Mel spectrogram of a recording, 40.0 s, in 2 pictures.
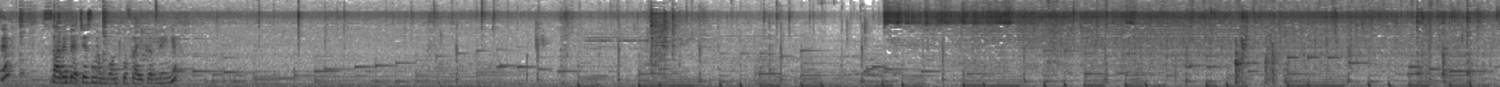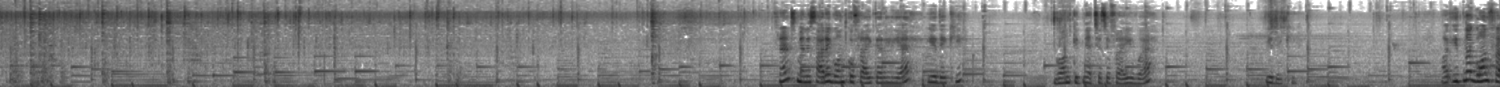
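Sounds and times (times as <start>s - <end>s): gum sizzling in hot fat: 0.0s - 31.5s
crackling of frying pieces: 0.0s - 31.8s, 33.9s - 37.6s.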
